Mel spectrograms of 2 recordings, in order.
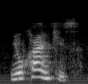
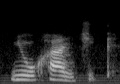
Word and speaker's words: ñujanchik: También recordarles que algunos pronunciamos como ñujanchis. Terminando con la S. No hay problema si lo pronunciamos ñujanchis. Puede ser ñujanchis, uta también puede ser ñujanchik.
